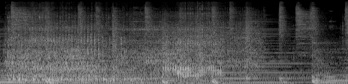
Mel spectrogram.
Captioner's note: tool whirring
